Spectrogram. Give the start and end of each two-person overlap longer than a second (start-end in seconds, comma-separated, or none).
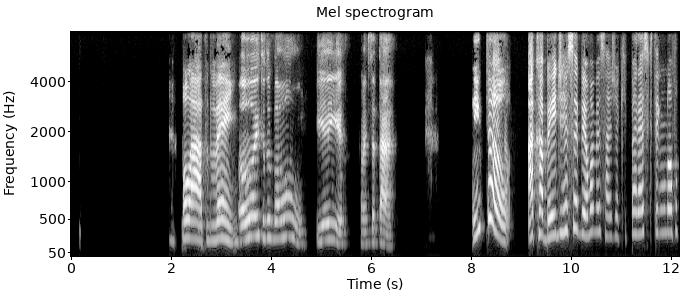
none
